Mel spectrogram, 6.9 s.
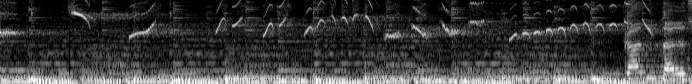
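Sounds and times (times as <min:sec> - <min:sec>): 
low instrumental music: 0:00.0 - 0:06.9
mockingbird whistling song: 0:00.0 - 0:06.9.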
